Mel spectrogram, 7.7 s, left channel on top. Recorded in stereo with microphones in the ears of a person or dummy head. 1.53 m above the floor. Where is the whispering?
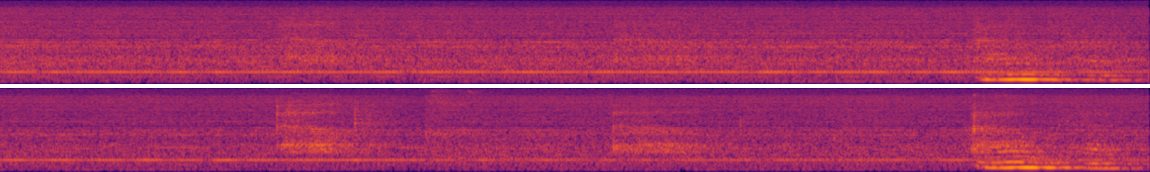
60° right (ahead or behind), 0.7 m.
